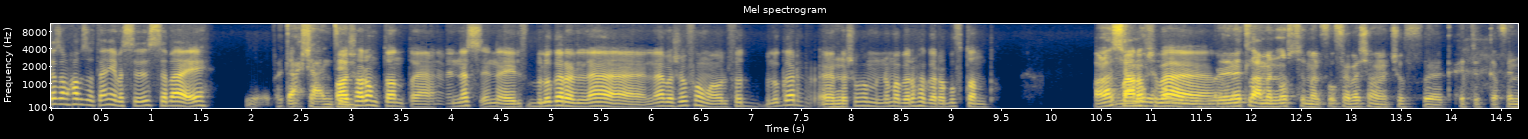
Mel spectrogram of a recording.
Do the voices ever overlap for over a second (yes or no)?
yes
